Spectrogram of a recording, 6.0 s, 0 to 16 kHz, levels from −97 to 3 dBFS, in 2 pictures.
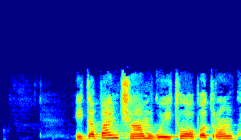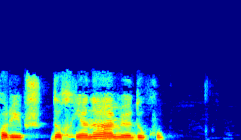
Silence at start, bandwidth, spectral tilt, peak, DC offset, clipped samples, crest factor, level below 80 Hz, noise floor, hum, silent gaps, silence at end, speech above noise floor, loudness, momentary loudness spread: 0.95 s; 7.8 kHz; -4.5 dB/octave; 0 dBFS; under 0.1%; under 0.1%; 14 dB; -60 dBFS; -67 dBFS; none; none; 1 s; 55 dB; -13 LUFS; 12 LU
